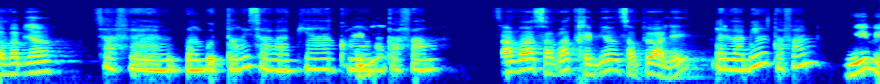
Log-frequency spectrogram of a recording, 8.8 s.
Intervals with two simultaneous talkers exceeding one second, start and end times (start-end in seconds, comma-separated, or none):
none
